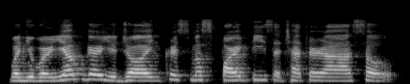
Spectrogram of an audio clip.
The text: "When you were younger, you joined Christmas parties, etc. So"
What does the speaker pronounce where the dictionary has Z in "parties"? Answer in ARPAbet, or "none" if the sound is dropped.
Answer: S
